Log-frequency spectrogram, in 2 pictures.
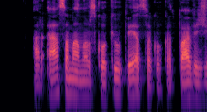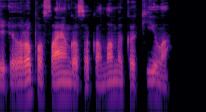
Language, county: Lithuanian, Šiauliai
